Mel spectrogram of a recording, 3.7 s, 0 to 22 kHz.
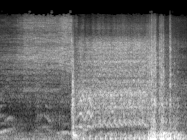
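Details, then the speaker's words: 1968 Ford F-250 390 V8, sat in a field nearly 10 years: starter cranks at about four beats a second but never catches; no fuel in the pump yet, so no start. "Nothing in it yet. It ain't got no gas in it."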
